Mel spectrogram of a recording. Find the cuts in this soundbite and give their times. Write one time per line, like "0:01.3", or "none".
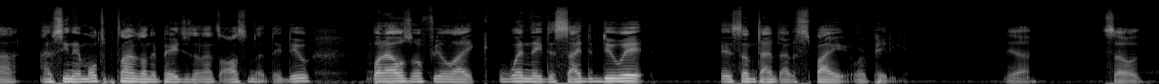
0:04.9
